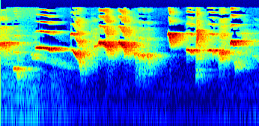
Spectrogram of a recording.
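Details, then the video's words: Chopi blackbird singing in the 'baianinho' style indoors in a kitchen: a run of clear whistled notes and slurred, varied phrases, some rising and some dropping, broken by short pauses. "PÁSSARO PRETO BAIANINHO DA UMA PALHINHA NA COUZINHA !"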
